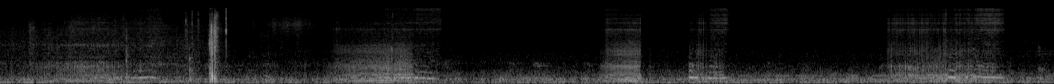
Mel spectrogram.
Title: So, my cat snores... Bad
